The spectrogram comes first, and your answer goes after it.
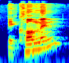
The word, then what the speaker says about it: bekommen: And here we normally pronounce the syllable after the prefix, like in bekommen, gewinnen, verkaufen. Okay, so it's not the first one.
